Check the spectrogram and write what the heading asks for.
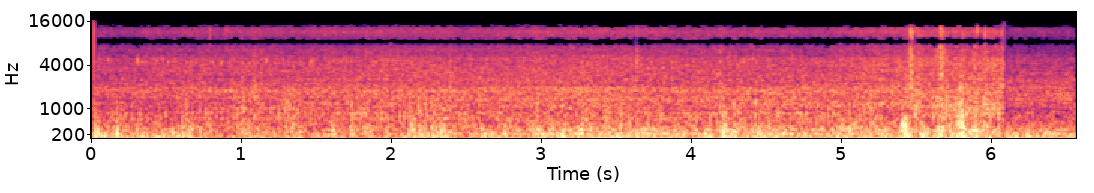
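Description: Wind and road noise inside a moving car: a loud, steady low rumble with wind buffeting the microphone.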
